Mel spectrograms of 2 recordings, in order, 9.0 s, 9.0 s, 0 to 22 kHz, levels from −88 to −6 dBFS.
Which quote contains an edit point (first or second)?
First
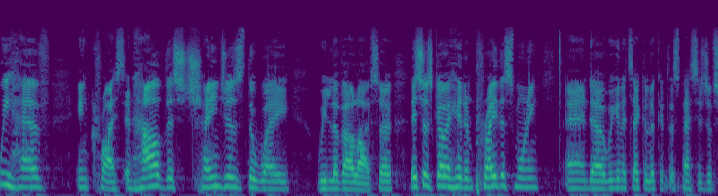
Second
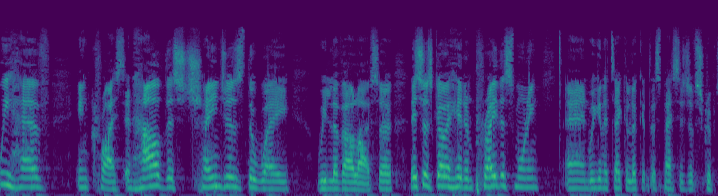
second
